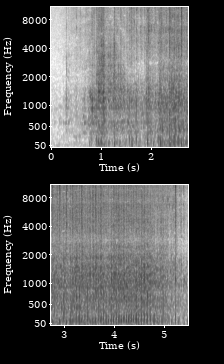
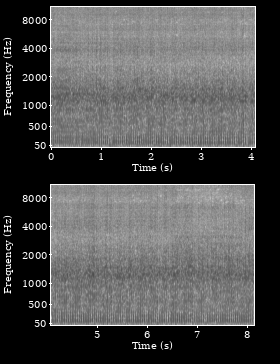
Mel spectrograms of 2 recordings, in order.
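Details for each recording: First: Garage-sale gas edger, carburetor cleaned and refitted, choke on: fast popping sputter about four beats a second, never catches; fuel-air mixture screw was fully in, backing it out one then another half turn got it running. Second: Garage-sale gas edger after carburetor cleaned and refitted, choke on: steady buzzy small-engine run, no surging or misfire; now running after fuel-air mixture screw, found fully in, was backed out about one and a half turns; still needs fine tuning.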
